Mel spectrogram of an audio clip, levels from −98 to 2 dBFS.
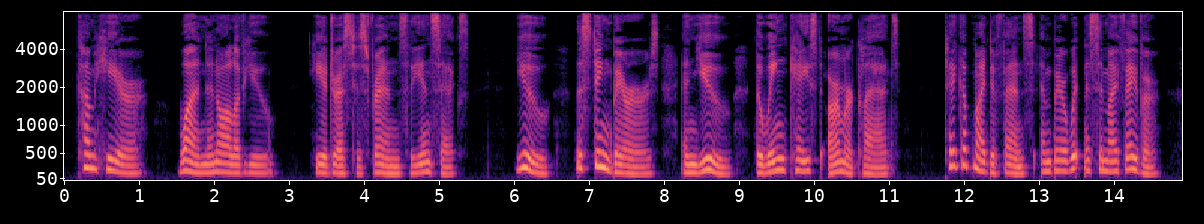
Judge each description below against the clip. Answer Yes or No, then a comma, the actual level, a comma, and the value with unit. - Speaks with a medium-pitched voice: Yes, medium, 155 Hz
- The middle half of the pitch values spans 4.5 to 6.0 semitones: Yes, average, 5.1 semitones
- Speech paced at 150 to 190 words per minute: No, slow, 135 wpm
